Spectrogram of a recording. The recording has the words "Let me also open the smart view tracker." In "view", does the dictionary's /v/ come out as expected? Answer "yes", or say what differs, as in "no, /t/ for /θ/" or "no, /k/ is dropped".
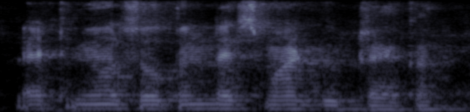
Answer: no, /b/ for /v/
